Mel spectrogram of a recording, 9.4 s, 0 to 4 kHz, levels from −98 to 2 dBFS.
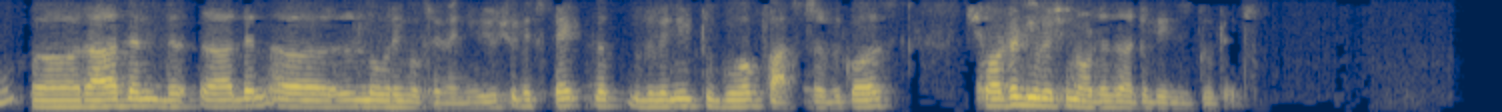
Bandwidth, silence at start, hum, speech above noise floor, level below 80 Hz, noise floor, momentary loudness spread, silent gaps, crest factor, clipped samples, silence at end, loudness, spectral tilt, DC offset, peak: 4 kHz; 0 s; none; 46 dB; -66 dBFS; -69 dBFS; 13 LU; none; 18 dB; under 0.1%; 1.65 s; -23 LUFS; -11.5 dB/octave; under 0.1%; -6 dBFS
